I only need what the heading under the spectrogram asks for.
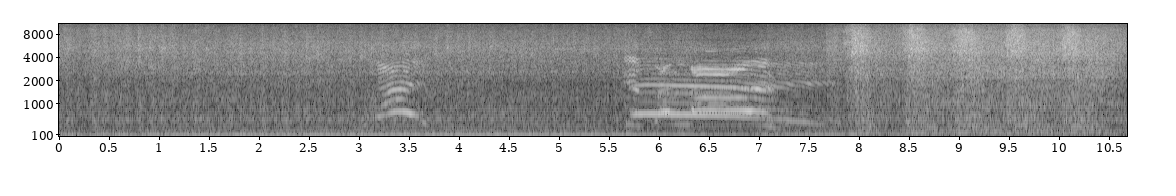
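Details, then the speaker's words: Circle-track car after fixing leaking loose fuel line at fuel filter that let mechanical fuel pump suck air instead of gas: steady even low drone running on its own for several seconds before shut-off; normal running. "alive Victory [Music] dude solid and it shuts off"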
